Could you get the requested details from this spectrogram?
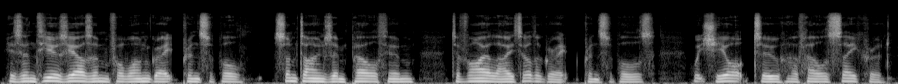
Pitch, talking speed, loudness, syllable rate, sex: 130 Hz, 140 wpm, -16 LUFS, 4.7 syllables/s, male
